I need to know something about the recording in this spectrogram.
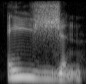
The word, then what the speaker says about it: Asian: this word russia and asian this is the same sh as rush but with voicing asian and this again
